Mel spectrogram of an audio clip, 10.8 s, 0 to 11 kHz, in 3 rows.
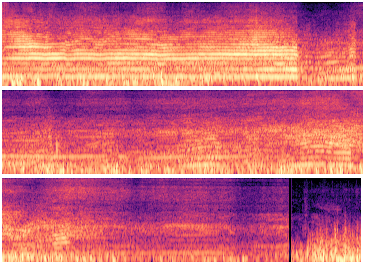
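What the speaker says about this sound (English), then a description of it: "Today we're out here riding on this switchback assault 144." A Polaris Switchback Assault 144 snowmobile rides at speed through backcountry snow, its engine a loud, continuous drone that holds a steady pitch, then rises and falls as the throttle changes, with wind rushing over the microphone.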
